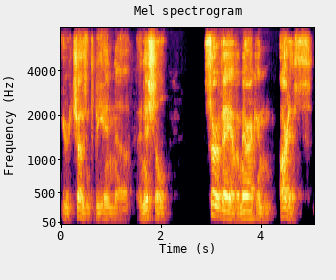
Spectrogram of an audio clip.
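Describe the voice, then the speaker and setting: Lower-voiced curator man, hesitant. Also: a little mellow, lo-fi sound. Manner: hesitant, many filler pauses. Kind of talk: interview over video call. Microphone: video call.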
